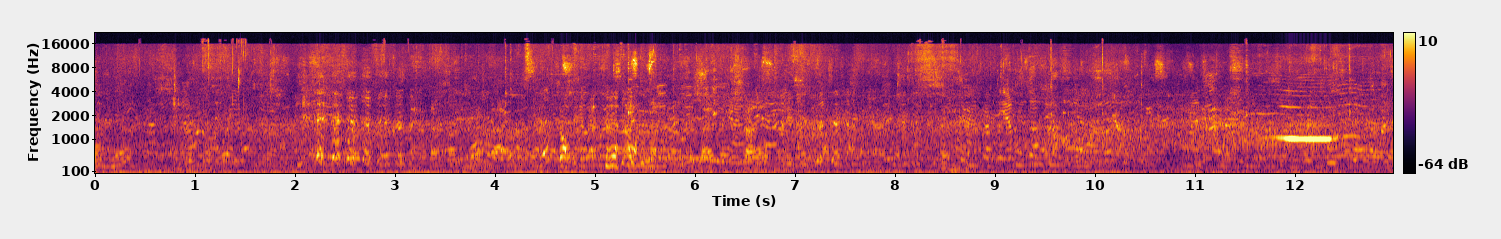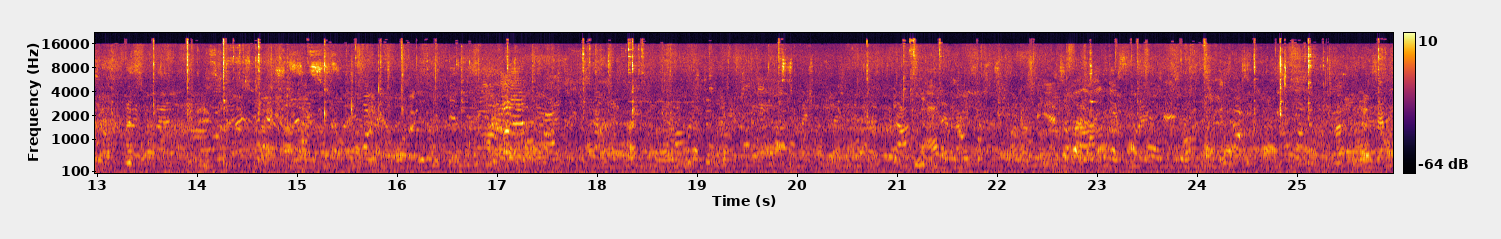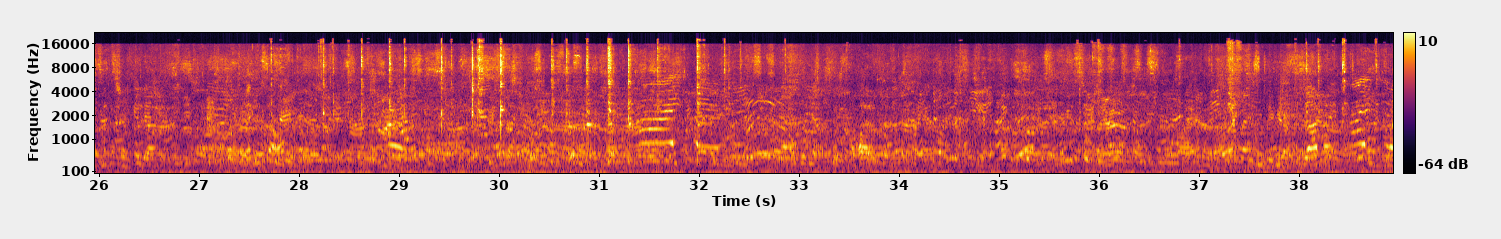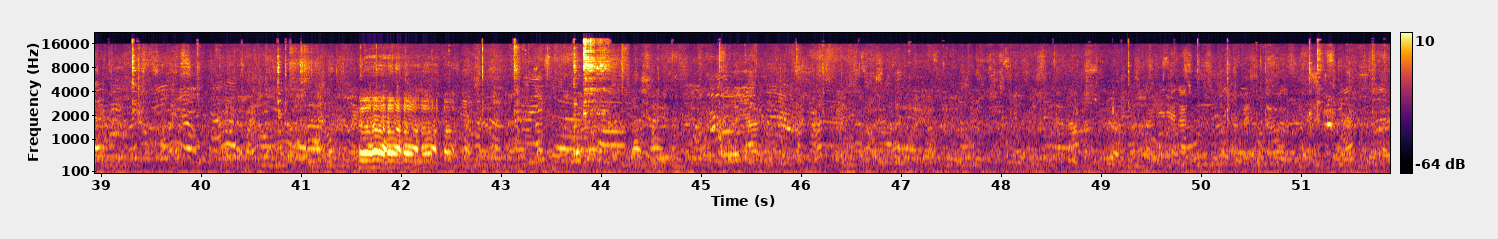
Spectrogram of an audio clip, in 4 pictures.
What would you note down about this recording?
a team was cooking food in huge pots all evening. people eating, sounds of tin plates and relaxed conversations, at the Klimacamp Manheim. (Sony PCM D50, DPA4060)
